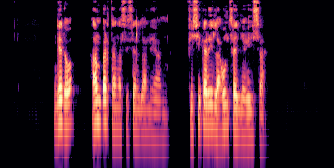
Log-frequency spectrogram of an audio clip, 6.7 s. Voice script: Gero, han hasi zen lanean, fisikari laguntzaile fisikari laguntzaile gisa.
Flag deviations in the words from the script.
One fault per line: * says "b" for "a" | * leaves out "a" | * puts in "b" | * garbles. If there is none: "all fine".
* puts in "bertan"
* leaves out "fisikari laguntzaile"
